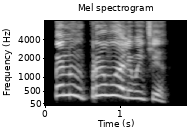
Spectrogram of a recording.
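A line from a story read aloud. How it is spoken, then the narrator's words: Shout. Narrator (Russian): крикнул он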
